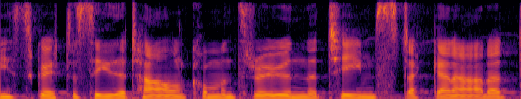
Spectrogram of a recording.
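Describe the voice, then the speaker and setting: Against a quiet background, a woman speaks with an Ulster accent in a monotone, flat intonation. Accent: Ulster Irish. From Ireland, Donegal; Ireland. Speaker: Gaelic football player and teacher; teacher. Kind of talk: casual interview. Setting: hotel. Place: studio. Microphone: handheld.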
